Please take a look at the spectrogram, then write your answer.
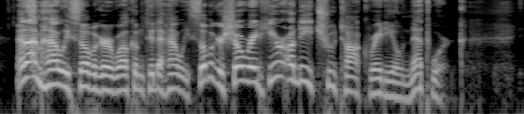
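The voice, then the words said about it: Slightly congested, sick-sounding voice. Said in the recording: “I got this nasty cold. You can probably still hear it in my voice a little bit.”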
